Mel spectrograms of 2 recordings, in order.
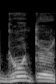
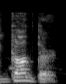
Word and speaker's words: Gunther: I think every when he was saying when everybody was saying gther, everybody was like, he was probably like, "No, it's not gther, it's Gunther because I mean, I think the proper German pronunciation is definitely 100% ga or ga."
